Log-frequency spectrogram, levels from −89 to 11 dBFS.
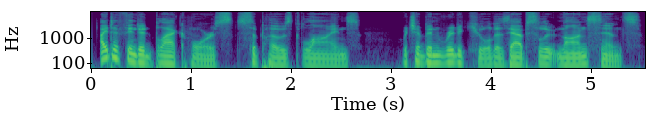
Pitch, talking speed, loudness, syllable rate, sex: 90 Hz, 130 wpm, -20 LUFS, 5.5 syllables/s, male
